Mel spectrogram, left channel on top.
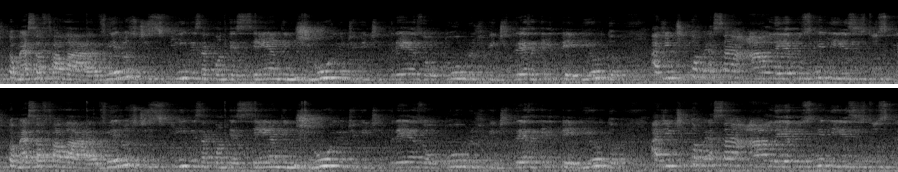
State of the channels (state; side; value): normal; both; correlation 0.59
